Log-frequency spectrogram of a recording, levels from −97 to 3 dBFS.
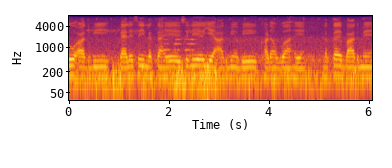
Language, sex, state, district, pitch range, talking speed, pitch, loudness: Hindi, male, Maharashtra, Mumbai Suburban, 130-140 Hz, 180 wpm, 135 Hz, -15 LUFS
